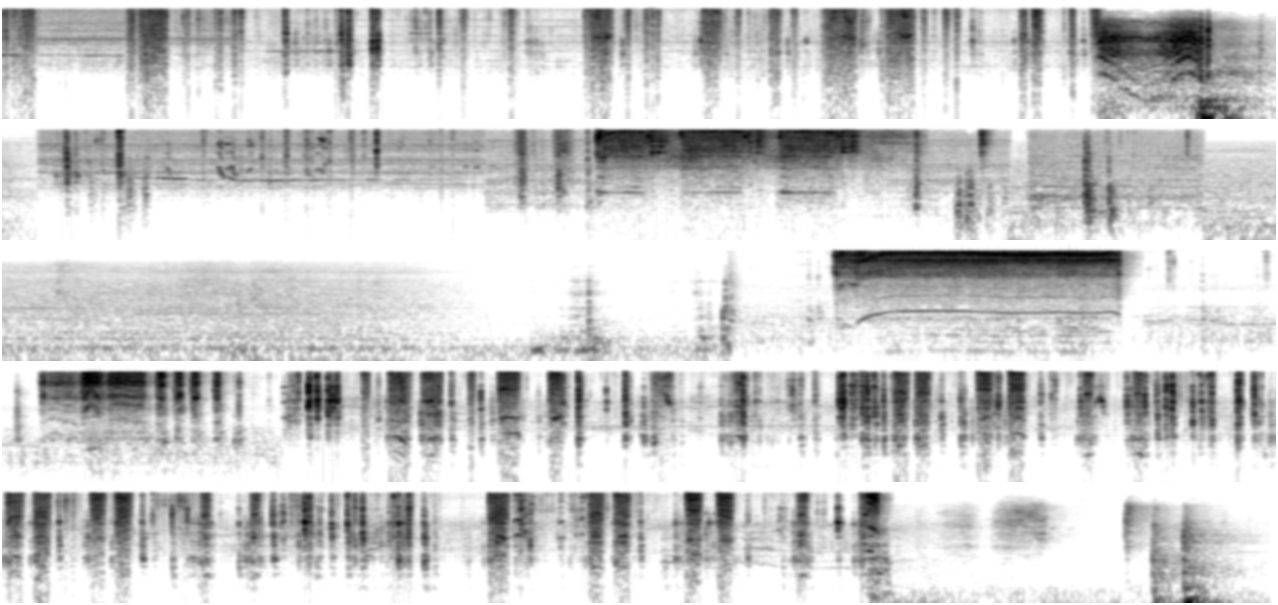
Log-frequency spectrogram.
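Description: DeWalt cordless drill driving screws in short bursts, with two longer runs in the middle, amid many clicks and clatter of screws and parts being handled.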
